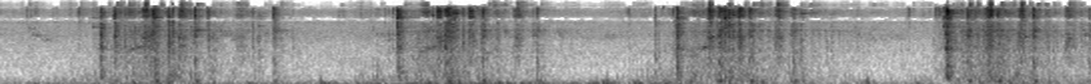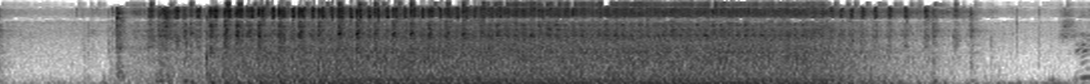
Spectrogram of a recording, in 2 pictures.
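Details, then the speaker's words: Cub Cadet mower, probably an MTD Powermore engine, starting hard: pull-start clatter, then it catches, runs roughly a few seconds and cuts out. The owner suspects the recoil rope is too short to spin the flywheel fast enough for good spark. "I think it's because the rope is too short that you can't get a good pull to make proper revolutions to have the flywheel spin fast enough to generate enough spark."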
